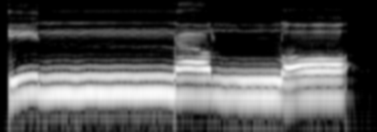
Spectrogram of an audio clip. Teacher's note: উচ্চারণ করে পড়বো হামজাহ নুন জের ইন নুন লাম জবর নাল মোটা করে পড়তে হবে আল্লাহ শব্দের আগের হরফে জবর আছে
